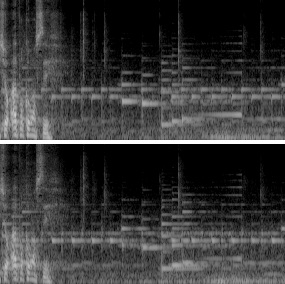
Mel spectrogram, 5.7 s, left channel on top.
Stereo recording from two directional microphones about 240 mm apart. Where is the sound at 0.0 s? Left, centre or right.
Left.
